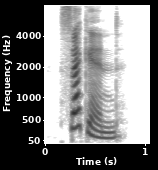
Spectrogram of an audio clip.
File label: "SECOND", english; 3000 words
